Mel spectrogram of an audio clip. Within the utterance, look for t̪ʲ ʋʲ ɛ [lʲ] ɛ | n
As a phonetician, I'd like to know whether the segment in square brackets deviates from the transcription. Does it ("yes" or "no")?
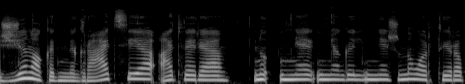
yes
